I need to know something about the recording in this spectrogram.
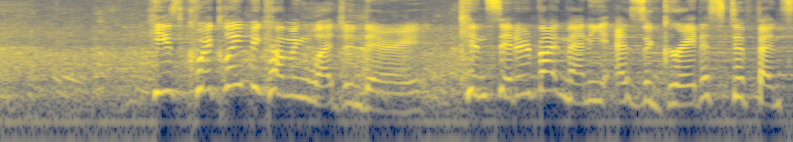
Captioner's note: laughter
